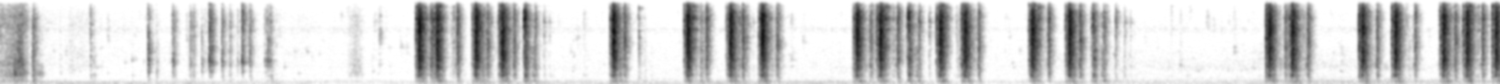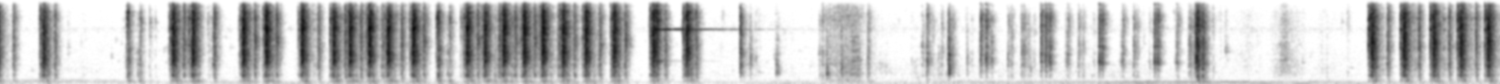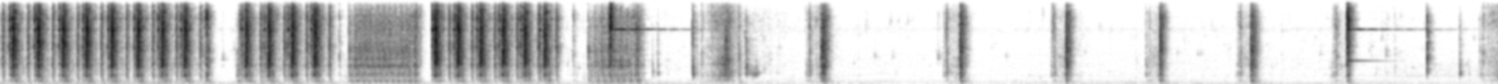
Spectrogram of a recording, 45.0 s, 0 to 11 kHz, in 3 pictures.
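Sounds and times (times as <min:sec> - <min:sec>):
manual typewriter typing: 0:00.0 - 0:02.9, 0:04.1 - 0:07.9, 0:08.5 - 0:11.4, 0:12.6 - 0:27.3, 0:28.6 - 0:38.4, 0:39.4 - 0:39.8, 0:40.5 - 0:40.8, 0:41.4 - 0:41.8, 0:42.4 - 0:42.7, 0:43.3 - 0:44.9
typewriter bell ding: 0:18.6 - 0:23.5, 0:35.0 - 0:37.4, 0:43.4 - 0:44.9.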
